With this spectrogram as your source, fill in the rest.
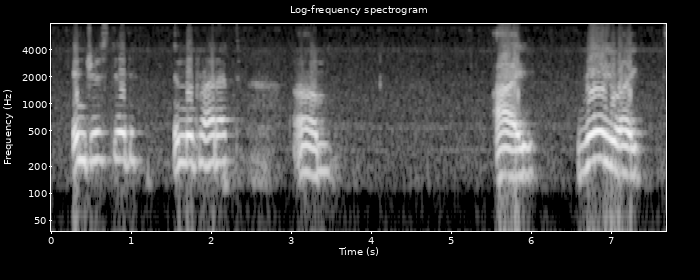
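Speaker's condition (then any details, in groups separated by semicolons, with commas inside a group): Cerebral palsy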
